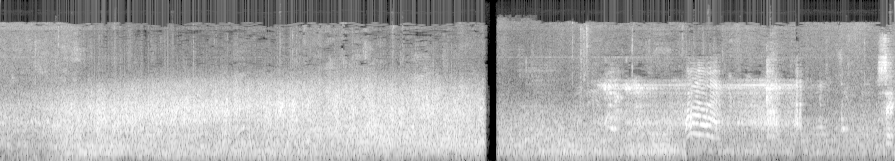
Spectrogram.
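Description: Red Arrows RAF jets roar loudly through a flying display, a broad continuous rush of engine noise with a brief cut, then a commentator's voice over the fainter jets.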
